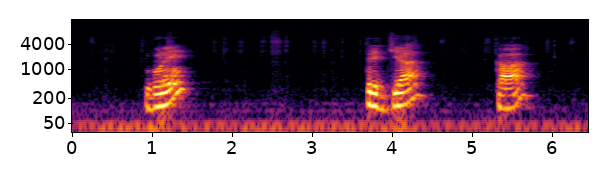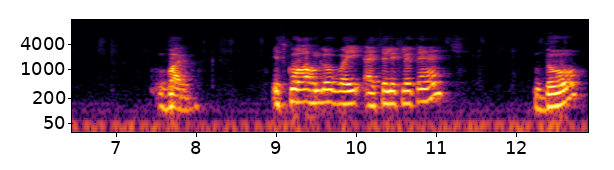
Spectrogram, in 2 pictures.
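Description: A young man speaks calmly in short phrases, close by.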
